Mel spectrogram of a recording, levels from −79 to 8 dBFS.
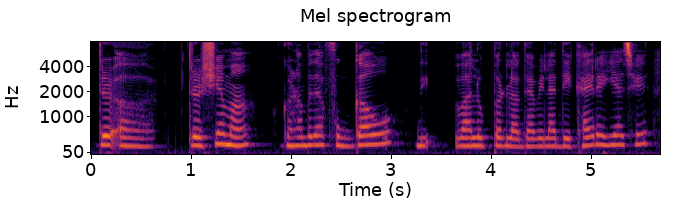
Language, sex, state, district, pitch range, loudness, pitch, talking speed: Gujarati, female, Gujarat, Valsad, 220-250 Hz, -24 LUFS, 230 Hz, 125 wpm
